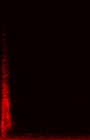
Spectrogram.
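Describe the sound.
A voice imitates a shovel breaking up dirt, like someone digging, with two short, hissing bursts, one at the very start and one at the end, separated by a near-silent pause.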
